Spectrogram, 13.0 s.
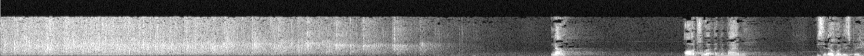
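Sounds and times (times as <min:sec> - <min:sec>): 
audience applause: 0:00.0 - 0:06.7
speech: 0:08.3 - 0:08.6, 0:10.3 - 0:11.3, 0:12.2 - 0:12.9.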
